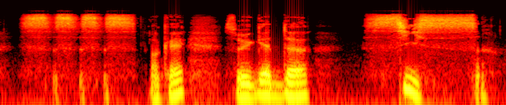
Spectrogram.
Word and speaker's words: six: be careful here because even if it's ending with this x well you'll have to pronounce it like s okay so you get the sis pronunciation sis okay so it's not six it's sis all right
